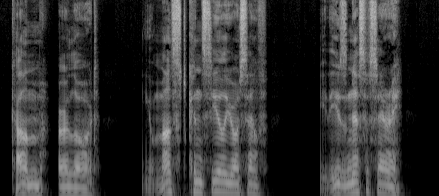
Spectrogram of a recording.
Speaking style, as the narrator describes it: The blood guard said as evenly as if he were announcing the time of day

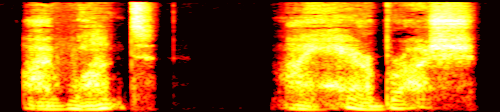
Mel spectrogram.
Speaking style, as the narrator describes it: she whispered in his ear

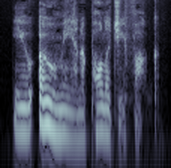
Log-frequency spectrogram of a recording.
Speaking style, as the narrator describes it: growls

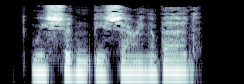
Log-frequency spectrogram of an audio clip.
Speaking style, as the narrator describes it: he said quietly

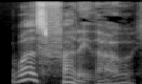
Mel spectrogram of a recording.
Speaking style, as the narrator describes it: he said, his tone easier, livelier, the tone of a confidence to a pal

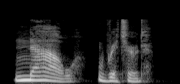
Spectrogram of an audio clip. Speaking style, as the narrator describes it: she snaps

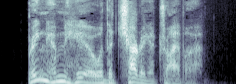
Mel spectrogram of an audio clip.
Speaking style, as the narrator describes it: snapped Demetrio

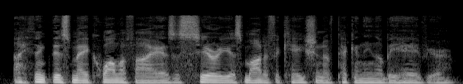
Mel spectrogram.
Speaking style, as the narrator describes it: Pipo said gravely

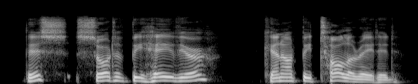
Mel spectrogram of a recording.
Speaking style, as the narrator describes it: she said, her voice carrying to the entire room

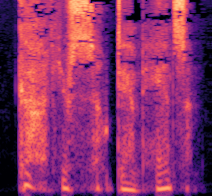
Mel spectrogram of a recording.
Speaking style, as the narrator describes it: in a voice that sounded like half a whimper, half a moan, she said

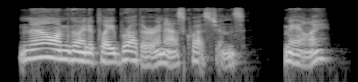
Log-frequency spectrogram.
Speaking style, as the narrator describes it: say gravely

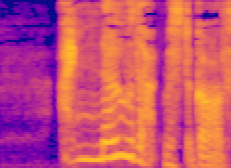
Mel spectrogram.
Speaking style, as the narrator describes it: said Fred eagerly

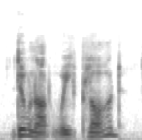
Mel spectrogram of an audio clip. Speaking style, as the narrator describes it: he stammered

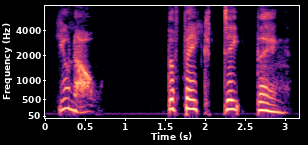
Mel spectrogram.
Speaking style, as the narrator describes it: whispered

